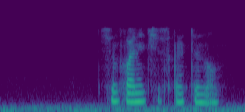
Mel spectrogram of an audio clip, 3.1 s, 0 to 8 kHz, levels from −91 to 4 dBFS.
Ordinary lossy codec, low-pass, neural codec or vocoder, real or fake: AAC, 16 kbps; 7.2 kHz; autoencoder, 22.05 kHz, a latent of 192 numbers a frame, VITS, trained on many speakers; fake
